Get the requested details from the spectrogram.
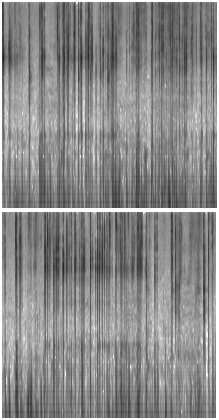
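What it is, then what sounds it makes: Plastic bottle. A white plastic bottle held close to the mic is tapped and scratched with long acrylic nails. Rapid, crisp clicks and scratchy rasps crackle over soft low thumps, each tap dying away almost at once.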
